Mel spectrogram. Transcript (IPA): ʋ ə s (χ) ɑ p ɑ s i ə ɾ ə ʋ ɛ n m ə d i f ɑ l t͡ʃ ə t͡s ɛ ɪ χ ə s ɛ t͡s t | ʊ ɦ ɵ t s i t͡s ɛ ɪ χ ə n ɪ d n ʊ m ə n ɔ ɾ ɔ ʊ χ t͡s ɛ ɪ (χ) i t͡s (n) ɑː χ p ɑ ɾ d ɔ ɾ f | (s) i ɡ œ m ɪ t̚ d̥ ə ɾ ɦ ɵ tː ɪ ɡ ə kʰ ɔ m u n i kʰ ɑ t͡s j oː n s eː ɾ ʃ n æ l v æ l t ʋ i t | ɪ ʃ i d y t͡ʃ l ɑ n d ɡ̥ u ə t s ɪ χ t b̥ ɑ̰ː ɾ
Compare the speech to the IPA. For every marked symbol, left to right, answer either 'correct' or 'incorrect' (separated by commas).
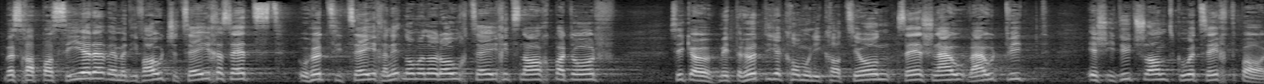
correct, correct, correct, correct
